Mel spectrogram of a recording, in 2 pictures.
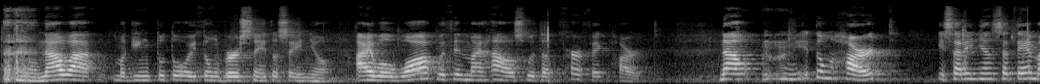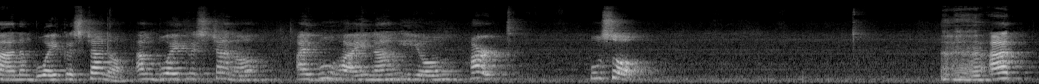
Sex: male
